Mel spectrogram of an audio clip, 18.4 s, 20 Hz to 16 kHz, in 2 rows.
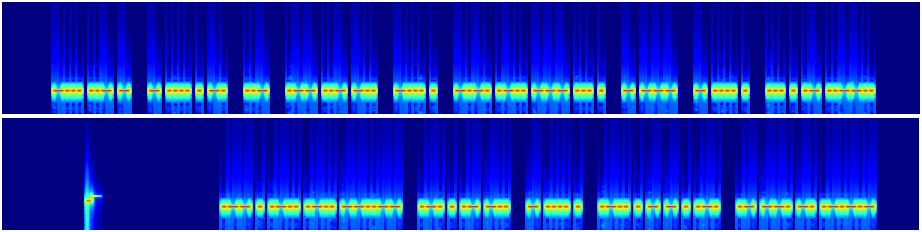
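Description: Rapid Morse code at about 40 words per minute, sending sentences built from the top 300 words and abbreviations: a single steady mid-pitched tone keyed in quick dots and dashes. Two long runs are split by a pause with a brief click, and no voices.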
